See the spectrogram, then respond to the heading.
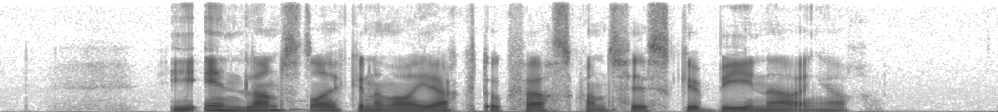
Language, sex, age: Norwegian, male, 23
